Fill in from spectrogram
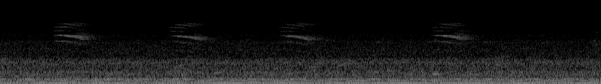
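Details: Four harsh, downslurred calls from an upset blue jay that is agitating squirrels too, spaced about a second apart against a constant low droning hum.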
